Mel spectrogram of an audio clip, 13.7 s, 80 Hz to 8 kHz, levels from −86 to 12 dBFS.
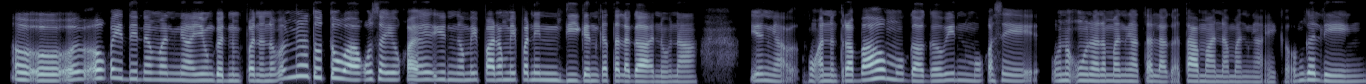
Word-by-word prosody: Oo, 240 -3 +5 0.6
okey 295 -2 -1
din 270 -1 -3
naman 240 -2 -2
nga 220 - +2
yung 220 0 -1
ganoong 210 0 0
panan 205 0 -1
natutuwa 305 - +3
ako 255 +2 -2
sayo 245 -2 +1
kaya 250 +1 +2
yun 245 -1 -4
nga 230 - -2
may 235 +1 -4
parang 235 0 +3
may 240 0 -2
paninindigan 220 -4 -1
ka 210 - 0
talaga, 190 -2 +2
ano 175 0 -7
na 180 0 -4 0.5
yun 220 -1 -3
nga, 190 -1 -6
kung 200 -1 -3
anong 200 0 -2
trabaho 230 +9 +5
mo, 250 -4 -4
gagawin 205 +3 -2
mo. 200 -2 -8
Kasi 210 +3 -5 0.2
unang-una 215 -1 -1
naman 200 0 -2
nga 195 -1 -2
talaga, 175 -2 -4
tama 190 -2 +1
naman 175 -1 -7
nga 170 - -8
ikaw. 165 +4 -12
Ang 215 - -7
galing. 205 -6 -1
215 Hz, 180 wpm, -23 LUFS, 200-240 Hz, 0.6 s, Oo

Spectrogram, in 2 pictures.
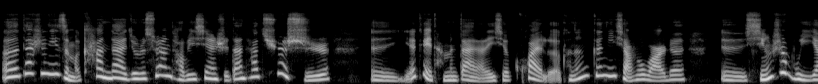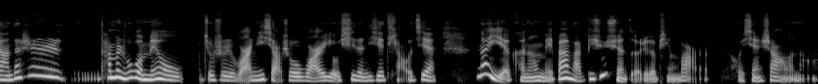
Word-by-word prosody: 但 365 +2 +5 0.2
是 - - 0
你 485 -1 +2
怎 - - +4
么 - - -3
看 370 -5 +3
待 285 -2 +6
就 255 +2 +3
是 260 - +3
虽 405 +11 -2
然 400 - +2
逃 220 - -1
避 225 - +1
现 255 +1 +3
实， 205 -5 -1
但 250 +5 +3
它 345 +5 0
确 360 - -3
实， 215 - +1 0.4
嗯， 185 -4 -2
也 330 - 0
给 365 - +3
他 195 - -6
们 190 0 +1
带 210 -4 +1
来 150 -3 -4
了 155 - -2
一 - - +1
些 195 - -3
快 255 +1 +1
乐， - - -4
可 210 - -5
能 280 +10 +3
跟 410 0 0
你 395 -1 +2
小 395 - +1
时 - - -4
候 225 - +1
玩 185 -6 +1
儿 170 - 0
的， 220 +3 -2 0.3
呃， 190 -3 -2
形 225 - +4
式 360 - -6
不 250 -3 +4
一 200 - 0
样， 215 -1 +1
但 295 - +2
是 375 - -9 0.7
他 310 - +1
们 320 0 +7
如 280 +1 +4
果 290 - +5
没 220 0 +4
有 210 -8 +1 0.2
就 210 - -5
是 195 -2 -4
玩 - - -2
儿 - - -2
你 205 +3 0
小 - - -4
时 190 - -7
候 180 - 0
玩 180 -1 -3
儿 175 - -1
游 175 0 -3
戏 205 +3 -5
的 185 - -2
那 180 - -5
些 200 +1 -2
条 195 - -12
件， 195 -1 -3 0.4
那 435 +6 +1
也 - - +1
可 175 - -6
能 165 +2 -1
没 - - -3
办 275 +3 +4
法 240 - +1
必 250 +9 -2
须 410 - 0
选 465 - -3
择 - - -10
这 - - -6
个 - - -5
平 - - -7
板 - - -5
儿 - - -12 0.3
和 - - -12
线 - - -5
上 - - -5
了 - - -7
呢？ - - -8
220 Hz, 340 characters per minute, -20 LUFS, 190-290 Hz, 0.7 s, 们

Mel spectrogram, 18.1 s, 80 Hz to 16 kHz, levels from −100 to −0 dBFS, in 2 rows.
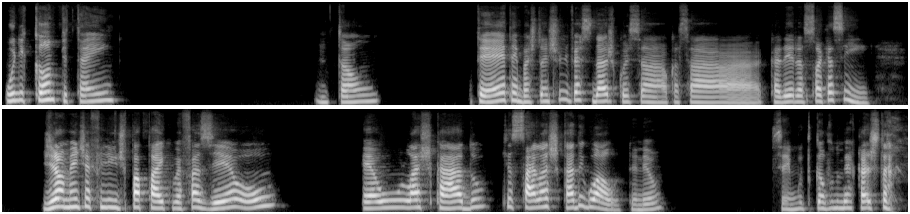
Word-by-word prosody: Unicamp 260 +1 +2
tem. 240 +4 -4 2.0
Então, 200 +4 -5 1.0
tem, 225 +3 +3
tem 260 -2 -1
bastante 220 +4 -6
universidade 255 -5 -2
com 220 -2 -7
essa 200 -2 -6
com 195 - -15
essa 95 - -4
cadeira, 210 +2 -3
só 225 +2 -3
que 265 - -4
assim, 245 - -6 0.8
geralmente 275 +5 +6
é - - 0
filhinho 260 -1 -2
de 230 0 -9
papai 255 -3 +6
que 225 0 -17
vai 220 - -2
fazer, 230 +1 +2
ou 270 +7 0 0.8
é 225 0 +3
o 250 +2 0
lascado 250 +1 +3
que 280 - -8
sai 250 -2 +5
lascado 270 -1 +1
igual 240 - +1
entendeu? 180 +6 -9 1.1
Sem 185 - -10
muito 205 0 -13
campo 225 0 -4
no 230 - -6
mercado 230 0 0
de 230 - -5
tra 250 - 0
230 Hz, 130 wpm, -21 LUFS, 205-260 Hz, 2.0 s, geralmente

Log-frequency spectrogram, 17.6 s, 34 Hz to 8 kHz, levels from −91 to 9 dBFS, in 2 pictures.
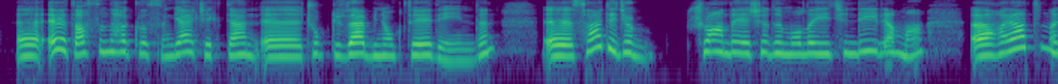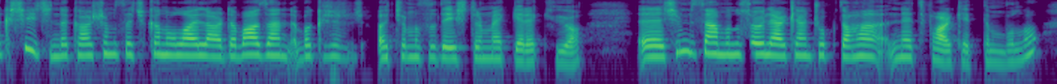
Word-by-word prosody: Eee, 215 0 +2
evet 300 -2 +3
aslında 275 +3 0
haklısın, 245 -6 -5
gerçekten, 230 -4 -1
eee, 205 +1 +2
çok 245 0 -9
güzel 235 +1 +4
bir 220 - -3
noktaya 230 +1 -1
değindin. 175 - -6 0.4
Eee, 215 +1 +5
sadece 280 - +1
b - - -10 0.5
şu 285 0 0
anda 275 -2 +2
yaşadığım 255 -1 -1
olay 245 +1 -1
için 250 +1 -6
değil 295 -1 -1
ama, 235 +3 -4 0.4
eee, - - +8
hayatın 330 - +3
akışı 260 +6 +1
içinde 220 -6 -3
karşımıza 230 +2 -3
çıkan 240 0 -3
olaylarda 225 -2 +2
bazen 230 -2 +4
e - - -8
bakış 215 0 -4
açı 200 -3 -11
açımızı 195 0 -4
değiştirmek 185 -1 -1
gerekiyor. 150 -3 -3 0.5
Eee, 205 0 +4
şimdi 280 +4 -1
sen 250 -1 +5
bunu 235 0 -2
söylerken 225 -2 +3
çok 225 -1 -8
daha 210 +1 +1
net 200 +1 -5
fark 155 -3 +3
ettim 145 0 -10
bunu. 190 - -8
225 Hz, 155 wpm, -22 LUFS, 205-250 Hz, 0.5 s, eee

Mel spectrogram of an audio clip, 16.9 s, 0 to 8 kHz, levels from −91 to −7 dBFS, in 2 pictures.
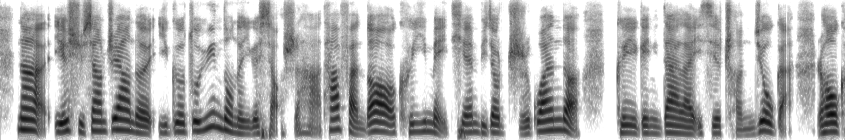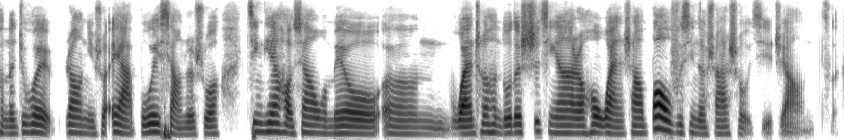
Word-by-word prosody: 那 230 -3 +5
也 185 +2 +4
许 200 -4 -1
像 205 +3 +2
这 235 +4 +3
样 220 -3 +4
的 160 -4 +2
一 165 0 -10
个 185 +2 -1
做 200 +3 +1
运 270 +4 -2
动 215 -6 +2
的 150 - -2
一 135 - -8
个 150 - -2
小 145 - -4
时 - - -4
哈， - - -9
它 230 +1 +2
反 225 - -1
倒 190 -3 +5
可 180 - -8
以 190 +2 -6
每 190 - -3
天 180 -1 -4
比 160 - -6
较 175 0 +1
直 145 -2 -5
观 210 +6 +2
地 215 - +3 0.3
可 165 - -3
以 160 -1 -2
给 155 +1 -2
你 150 -1 -11
带 165 +2 +2
来 145 -2 +1
一 - - -7
些 155 0 -5
成 120 -3 -8
就 195 +5 +3
感。 - - -5 0.3
然 165 +4 +1
后 185 0 +9
可 170 - -7
能 145 0 -6
就 175 +4 -7
会 170 -3 0
让 165 -2 -2
你 140 - -9
说， 140 - -5
哎 180 - -1
呀， 150 -3 +2
不 160 - -5
会 180 +1 +2
想 130 - -3
着 130 0 -5
说 150 +2 -4 0.2
今 190 -1 -3
天 190 0 +1
好 160 -3 +1
像 165 +1 -2
我 150 - -7
没 150 +1 -4
有， 150 -2 +2
呃， 145 -1 -6 0.3
完 145 +1 +5
成 175 +2 -4
很 170 -2 -6
多 160 +1 -1
的 175 0 +2
事 200 +4 0
情 170 -4 -5
啊， 160 0 +1
然 155 0 +1
后 175 +2 +2
晚 155 -3 +1
上 155 +1 -1
报 245 +3 +9
复 170 -3 -8
性 165 0 -6
地 140 -1 -6
刷 145 +1 -6
手 145 - -7
机 - - -13
这 - - -9
样 - - -8
子。 - - -21
165 Hz, 310 characters per minute, -22 LUFS, 150-185 Hz, 0.3 s, 后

